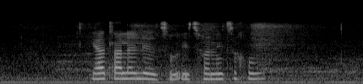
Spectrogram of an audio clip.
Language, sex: Tswana, female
